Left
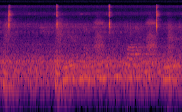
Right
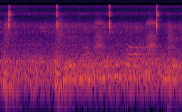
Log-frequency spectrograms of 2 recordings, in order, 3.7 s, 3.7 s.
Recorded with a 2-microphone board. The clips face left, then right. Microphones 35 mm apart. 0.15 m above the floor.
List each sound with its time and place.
1.2 s a woman speaking: 55° left (ahead or behind), 7 m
